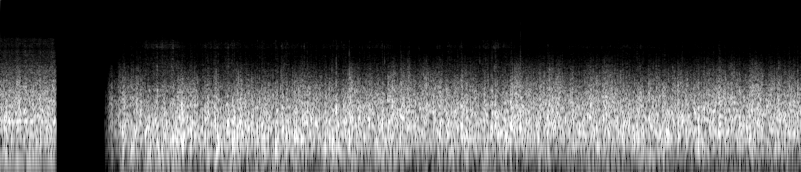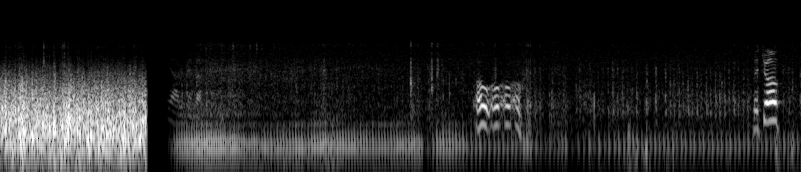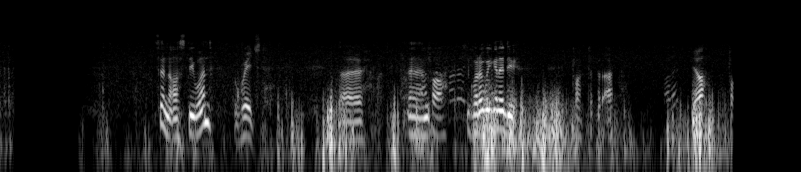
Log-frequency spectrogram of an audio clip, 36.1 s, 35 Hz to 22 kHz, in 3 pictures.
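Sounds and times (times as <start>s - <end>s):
wind buffeting microphone: 0.0s - 0.8s, 1.6s - 14.2s, 25.2s - 35.0s
low hum: 1.6s - 20.3s
motorcycle engine running: 1.8s - 24.2s.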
